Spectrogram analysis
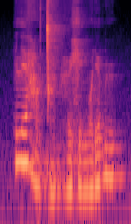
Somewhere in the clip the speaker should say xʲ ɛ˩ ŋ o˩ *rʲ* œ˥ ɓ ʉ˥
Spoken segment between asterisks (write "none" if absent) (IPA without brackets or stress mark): ɾʲ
